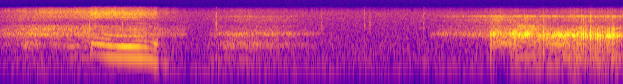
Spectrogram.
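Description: Soft snores with a whistling, squeaky edge over steady room hum; snoring.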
